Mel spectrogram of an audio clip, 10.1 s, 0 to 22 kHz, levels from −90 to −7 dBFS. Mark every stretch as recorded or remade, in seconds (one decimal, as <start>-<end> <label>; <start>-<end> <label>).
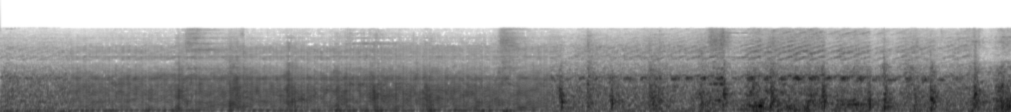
0.0-0.7 recorded; 0.7-5.5 remade; 5.5-10.1 recorded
